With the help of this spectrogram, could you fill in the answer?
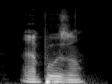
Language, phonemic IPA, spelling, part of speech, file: French, /ɛ̃.po.zɑ̃/, imposant, verb / adjective, Fr-imposant.ogg
- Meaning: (verb) present participle of imposer; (adjective) imposing, impressive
